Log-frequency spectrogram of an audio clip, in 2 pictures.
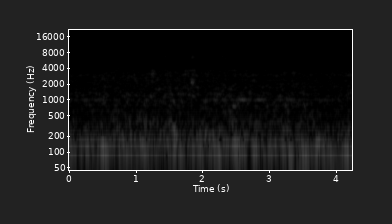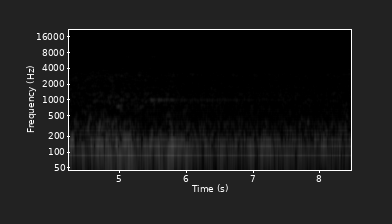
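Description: Faint steady low hum and hiss on the open live audio link from the International Space Station, with a thin steady tone in it and no other events.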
